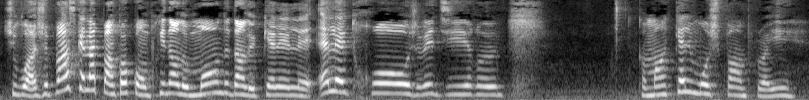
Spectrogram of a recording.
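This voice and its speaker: A woman with a high voice and an African French accent talks casually to her followers about online drama. She circles her points, pauses to search for the right word and says things twice. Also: lively intonation, a little mellow. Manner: chatty, searching for words, repeats herself. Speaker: live streamer answering viewers' comments. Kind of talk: casual chat commentary.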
